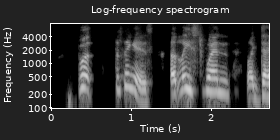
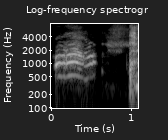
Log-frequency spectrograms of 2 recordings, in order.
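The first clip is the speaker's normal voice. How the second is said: hammed-up high cry, much higher and softer; mock cry; 9 dB quieter than usual. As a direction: mimic a bad actor's feeble shriek. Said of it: "them two gods going".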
